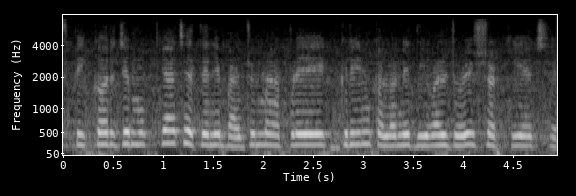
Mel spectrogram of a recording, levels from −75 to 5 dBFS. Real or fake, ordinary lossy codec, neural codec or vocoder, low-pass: fake; none; codec, 16 kHz, 8 kbps, FreqCodec, smaller model; 7.2 kHz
